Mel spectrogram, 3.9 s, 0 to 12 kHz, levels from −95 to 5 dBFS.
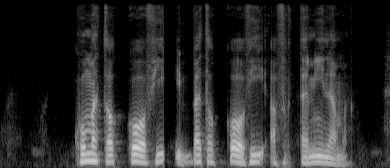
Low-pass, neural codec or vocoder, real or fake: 10.8 kHz; codec, 24 kHz, 0.9 kbps, WavTokenizer, small release; fake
